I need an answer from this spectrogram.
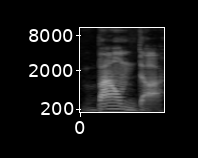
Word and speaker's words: Bound Doc: Bound BAUNDDOC, Bound Doc. That's how it's spelled, Ludic.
